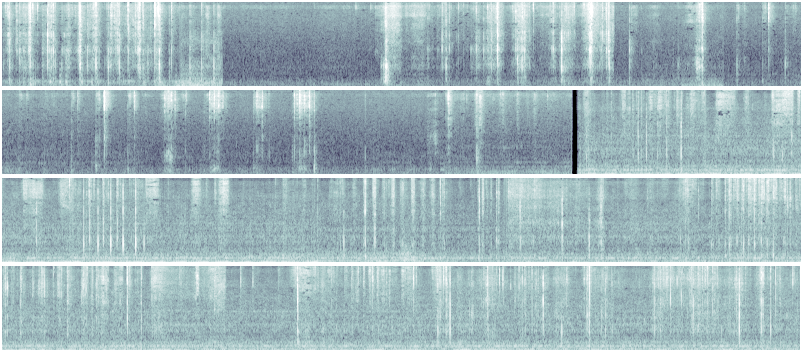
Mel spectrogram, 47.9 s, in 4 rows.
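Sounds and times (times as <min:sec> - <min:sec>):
paper rustling and crinkling: 0:00.0 - 0:03.3, 0:05.6 - 0:09.6, 0:28.9 - 0:39.4, 0:40.2 - 0:47.9
steady low hum: 0:02.4 - 0:03.4, 0:20.1 - 0:47.9.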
